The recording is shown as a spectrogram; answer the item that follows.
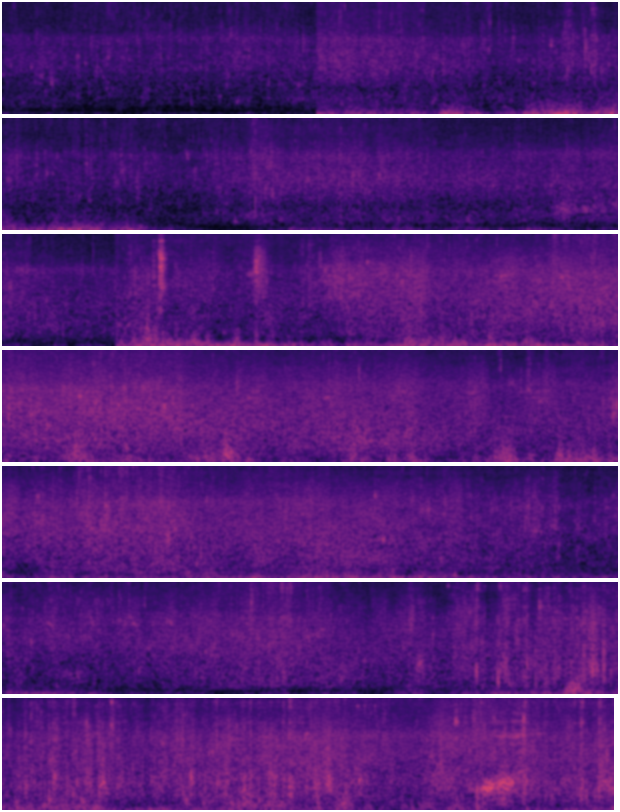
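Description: Wind buffeting the microphone in gusts over the sea washing against the shore rocks. The wind noise jumps louder about ten seconds in and keeps gusting from then on.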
